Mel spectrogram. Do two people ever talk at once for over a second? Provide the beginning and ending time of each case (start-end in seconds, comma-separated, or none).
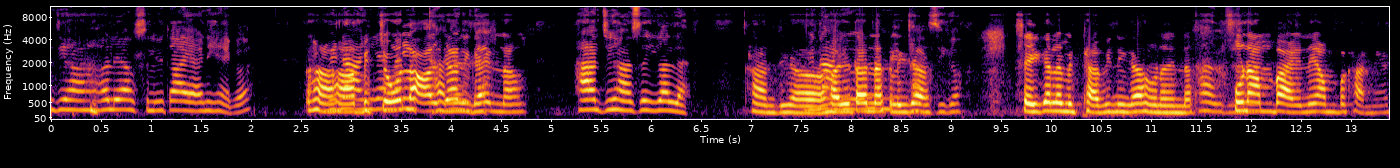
2.8-4.3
